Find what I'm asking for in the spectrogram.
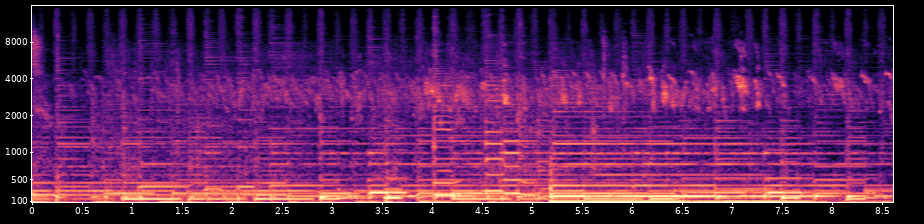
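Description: Chicks in a barn brooder, a dense chorus of close peeping and cheeping that runs continuously over a steady background hum, with no talk.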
